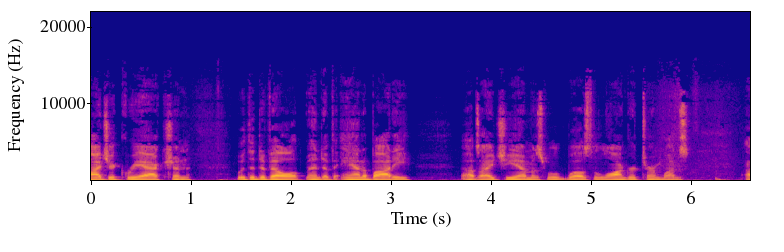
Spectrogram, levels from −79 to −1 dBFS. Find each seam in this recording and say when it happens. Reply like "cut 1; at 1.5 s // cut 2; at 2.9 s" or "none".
cut 1; at 3.8 s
